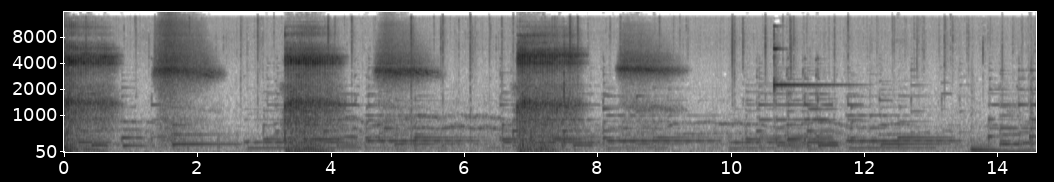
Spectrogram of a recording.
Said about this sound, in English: But the bear snores on.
